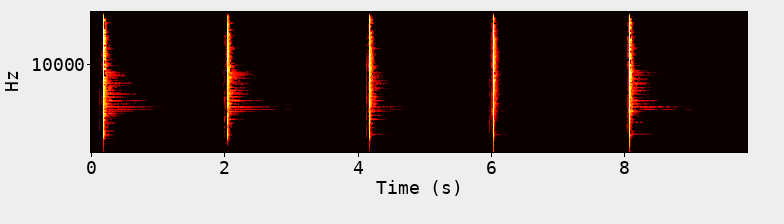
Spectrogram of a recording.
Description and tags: Recording of metal scissor with spring. Tascam DR-100.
